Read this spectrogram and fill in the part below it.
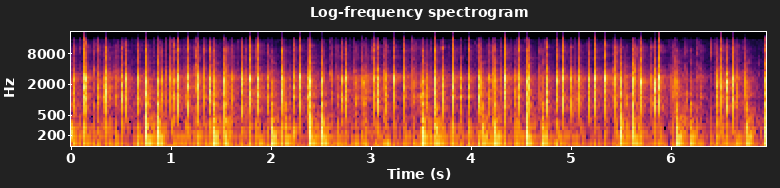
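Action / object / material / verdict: tap / plastic mechanical keyboard with tactile switches / plastic / none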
